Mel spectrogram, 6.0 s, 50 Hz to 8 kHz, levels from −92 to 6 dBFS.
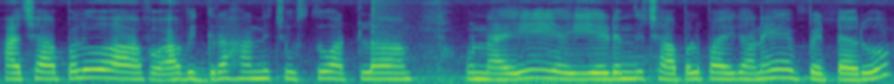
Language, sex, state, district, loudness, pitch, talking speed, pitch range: Telugu, female, Andhra Pradesh, Krishna, -13 LUFS, 235 Hz, 120 wpm, 230-250 Hz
